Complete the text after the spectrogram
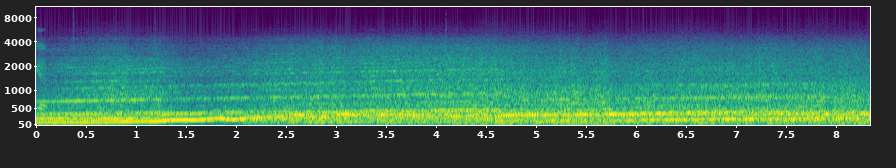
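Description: A car engine revs up and roars, echoing loudly off close walls.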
